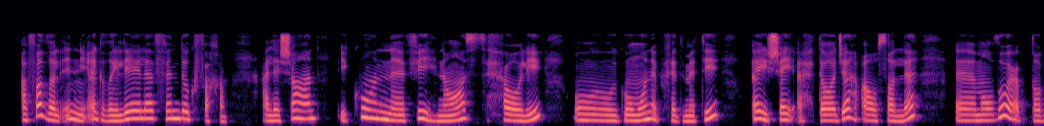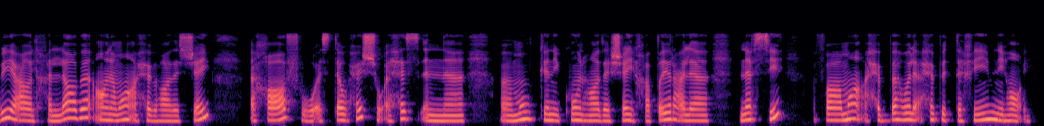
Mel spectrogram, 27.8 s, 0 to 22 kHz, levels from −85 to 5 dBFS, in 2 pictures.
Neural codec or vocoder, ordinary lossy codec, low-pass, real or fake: none; Opus, 64 kbps; 7.2 kHz; real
